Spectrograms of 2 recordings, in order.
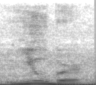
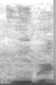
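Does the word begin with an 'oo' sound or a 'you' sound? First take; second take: you; oo. First: The word begins with a 'you' sound. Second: The word begins with an 'oo' sound. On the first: The speaker calls it right. "we pronounce it Uber. They say the word U" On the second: The speaker calls it wrong. "we don't pronounce it Uber Street like the ride"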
